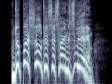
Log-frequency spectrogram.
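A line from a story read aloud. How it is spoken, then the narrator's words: Barked. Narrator (Russian): рявкнул Олег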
